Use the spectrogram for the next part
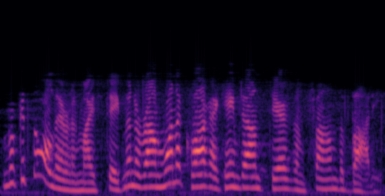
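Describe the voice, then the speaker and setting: Brash, flippant radio-noir widow played by an actress. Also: female voice, medium pitch, animated, quick pace, close to an everyday voice. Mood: irritated, defensive. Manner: blunt, slangy, flippant. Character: brash, mocking, unsentimental gold-digging widow. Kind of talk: old-time radio crime drama acting. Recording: muffled old-time radio recording.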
